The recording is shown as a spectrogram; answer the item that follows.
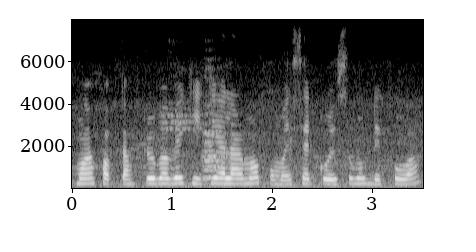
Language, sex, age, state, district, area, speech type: Assamese, female, 18-30, Assam, Kamrup Metropolitan, urban, read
